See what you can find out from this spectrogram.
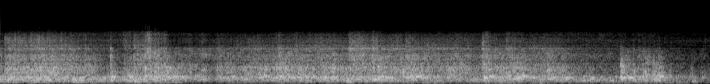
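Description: A steady, muffled roar of cannon fire comes from an old recording played on a turntable as a sound effect. Occasional sharper booms rise out of the rumble every second or two; no one speaks.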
